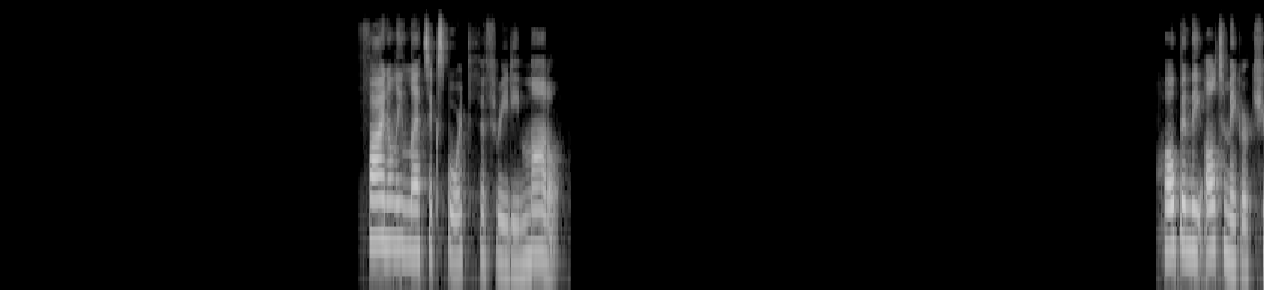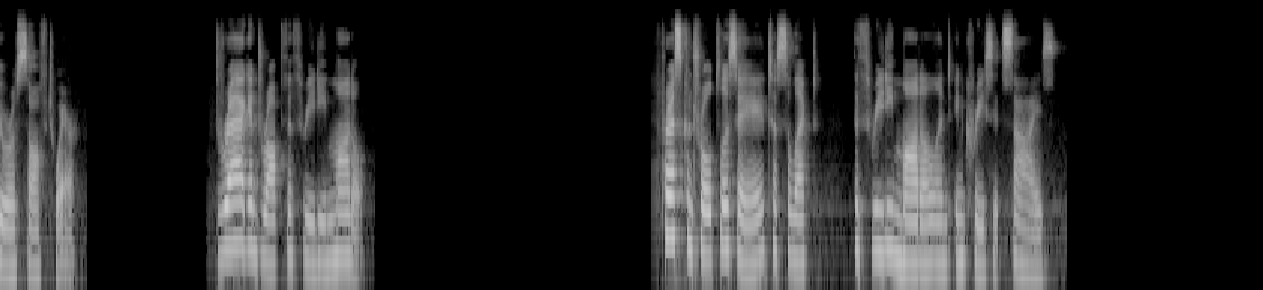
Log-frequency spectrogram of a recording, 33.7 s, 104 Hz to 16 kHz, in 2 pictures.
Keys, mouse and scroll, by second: 2.3 click, 3.4-4.6 drag, 5.0-7.1 drag, 7.9-10.0 drag, 10.1 click, 10.5-11.7 typing, 12.6 click, 15.1 click, 15.7 click, 18.5 click, 23.9-24.6 scroll up 4, 26.3 middle click, 26.5 ctrl+a, 28.7 click, 30.2 click, 32.4-33.7 drag.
